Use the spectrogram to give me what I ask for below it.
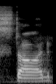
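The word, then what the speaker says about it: Staud: You guys have seen me carry my faux Stod bag. That's how you can pronounce it.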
